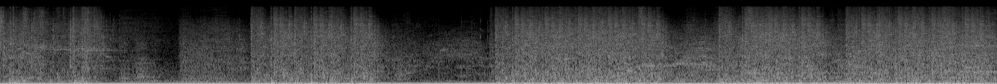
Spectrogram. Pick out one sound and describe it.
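Pistols fire rapid gunshots.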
